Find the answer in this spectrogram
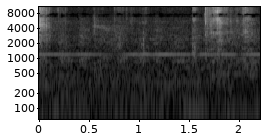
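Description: Quiet room tone with a thin steady electrical whine, and one faint tap near the end.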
